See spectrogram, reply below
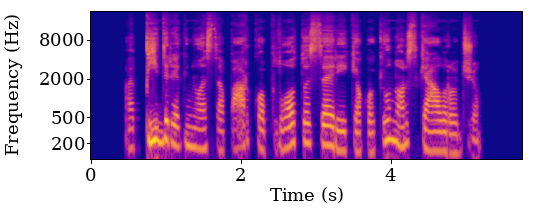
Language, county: Lithuanian, Vilnius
